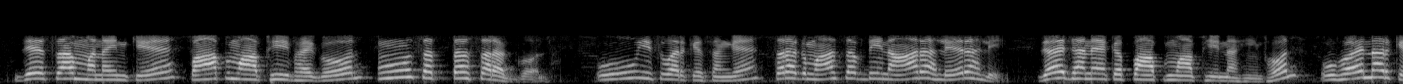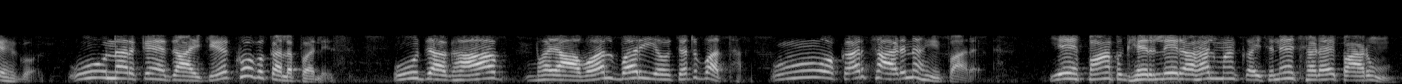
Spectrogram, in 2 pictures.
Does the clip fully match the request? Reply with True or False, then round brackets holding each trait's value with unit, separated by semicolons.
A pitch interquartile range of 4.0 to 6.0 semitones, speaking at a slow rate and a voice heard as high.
False (4.5 semitones; 125 wpm; 250 Hz)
